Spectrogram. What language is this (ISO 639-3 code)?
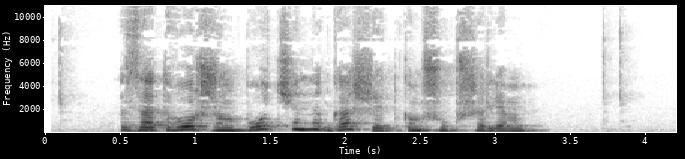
chm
